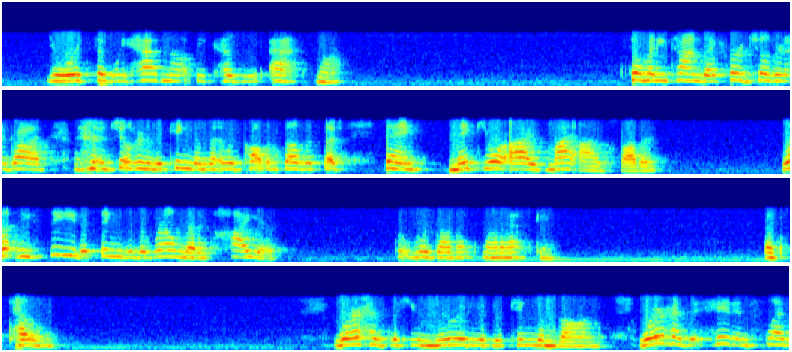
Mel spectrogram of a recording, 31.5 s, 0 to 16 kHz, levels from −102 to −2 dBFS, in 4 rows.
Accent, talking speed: American, 130 wpm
